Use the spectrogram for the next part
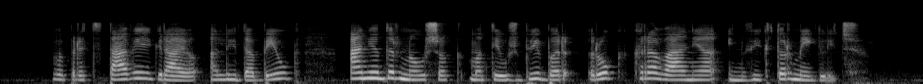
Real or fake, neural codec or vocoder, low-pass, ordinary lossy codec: real; none; 7.2 kHz; none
